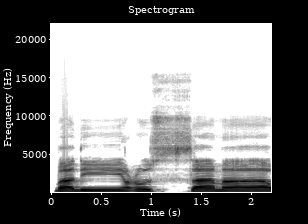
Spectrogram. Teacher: بدیع السماوات، دال کو یا کے ساتھ پلس کرنا ہے، عین کو سین کے ساتھ ملانا ہے، پلس کرنا ہے، سین میں سیٹی کی آواز پیدا کرنی ہے، بدیع السماوات، میم کے اوپر کڑا زبر ہے، ایک الف کے لمٹ میں کھینچنا ہے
